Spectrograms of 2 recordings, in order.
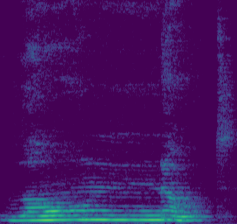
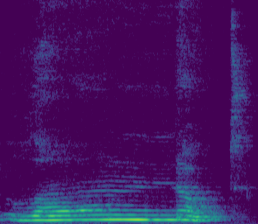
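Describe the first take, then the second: First: One long n sound joins the two words. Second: The same.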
